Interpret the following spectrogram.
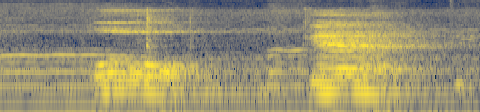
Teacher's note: Tapi kaf punya al-hams ya, keluar napas. Seperti huruf ta. · Dari pangkal lidah. Pangkal lidah ketemu dengan langit-langit setelah huruf qaf. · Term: huruf kaf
